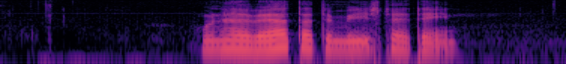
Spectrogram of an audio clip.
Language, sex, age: Danish, female, 52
